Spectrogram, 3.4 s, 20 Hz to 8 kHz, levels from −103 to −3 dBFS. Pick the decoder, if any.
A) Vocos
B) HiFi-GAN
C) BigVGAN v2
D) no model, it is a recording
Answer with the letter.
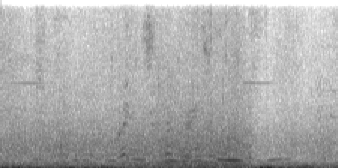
D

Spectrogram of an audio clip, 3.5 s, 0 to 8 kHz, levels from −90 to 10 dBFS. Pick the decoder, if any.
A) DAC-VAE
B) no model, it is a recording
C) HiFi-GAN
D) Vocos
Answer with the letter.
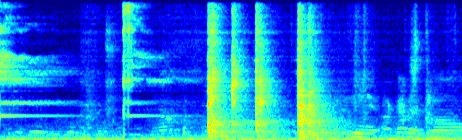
A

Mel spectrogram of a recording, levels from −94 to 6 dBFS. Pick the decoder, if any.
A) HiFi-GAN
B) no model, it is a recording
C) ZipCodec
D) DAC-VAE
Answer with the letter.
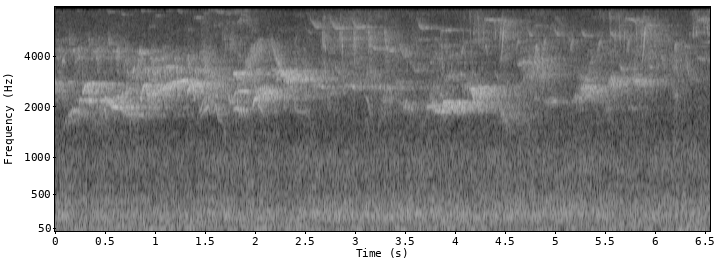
B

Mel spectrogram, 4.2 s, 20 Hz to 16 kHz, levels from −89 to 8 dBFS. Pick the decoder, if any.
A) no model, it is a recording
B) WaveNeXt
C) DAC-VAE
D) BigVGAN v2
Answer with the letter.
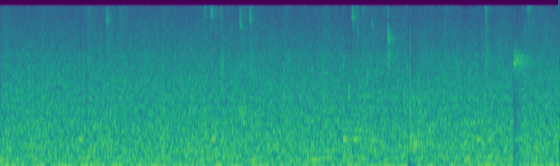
A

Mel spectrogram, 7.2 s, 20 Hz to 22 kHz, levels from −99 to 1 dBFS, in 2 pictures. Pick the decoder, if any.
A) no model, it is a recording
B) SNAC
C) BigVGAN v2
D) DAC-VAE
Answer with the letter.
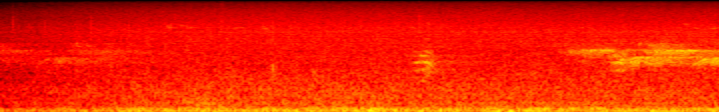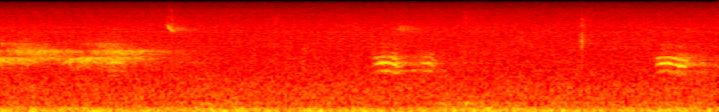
C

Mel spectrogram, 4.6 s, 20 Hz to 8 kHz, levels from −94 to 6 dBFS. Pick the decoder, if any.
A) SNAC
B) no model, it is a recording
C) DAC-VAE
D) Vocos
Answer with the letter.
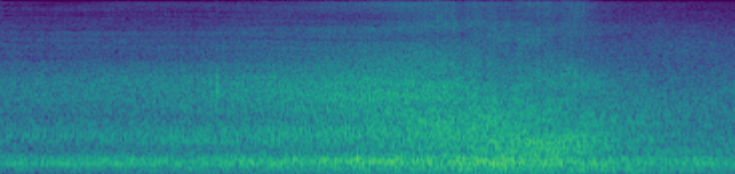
B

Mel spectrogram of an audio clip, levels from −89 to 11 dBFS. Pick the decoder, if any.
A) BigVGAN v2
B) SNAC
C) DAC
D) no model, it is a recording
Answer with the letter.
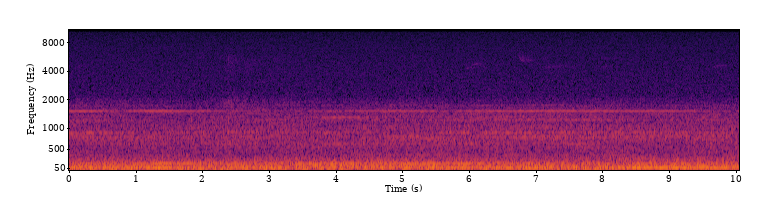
A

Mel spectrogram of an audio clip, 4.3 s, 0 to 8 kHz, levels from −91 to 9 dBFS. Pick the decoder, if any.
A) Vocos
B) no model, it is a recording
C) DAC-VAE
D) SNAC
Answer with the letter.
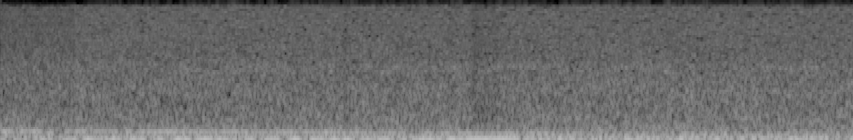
B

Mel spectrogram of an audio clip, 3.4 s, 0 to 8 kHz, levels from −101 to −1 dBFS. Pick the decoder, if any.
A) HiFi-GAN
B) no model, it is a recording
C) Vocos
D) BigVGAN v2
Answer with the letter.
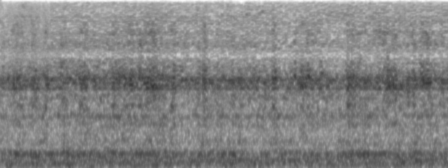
A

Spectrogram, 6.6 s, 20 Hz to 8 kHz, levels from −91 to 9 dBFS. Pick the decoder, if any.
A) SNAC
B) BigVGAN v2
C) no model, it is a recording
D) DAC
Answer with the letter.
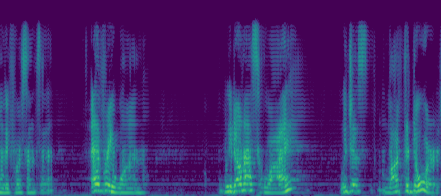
B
